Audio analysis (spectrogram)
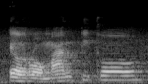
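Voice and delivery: "romántico" in Spanish, roh-MAHN-tee-koh; Spanish pronunciation. Shown as a demonstration. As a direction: say "el romántico" as Spanish, stressing "mán". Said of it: "just add an O".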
